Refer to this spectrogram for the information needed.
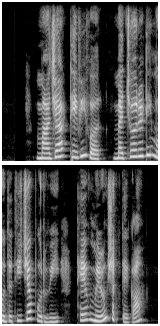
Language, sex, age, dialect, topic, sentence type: Marathi, female, 31-35, Northern Konkan, banking, question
